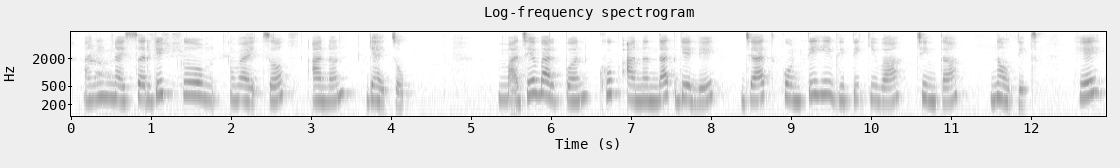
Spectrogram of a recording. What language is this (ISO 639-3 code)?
mar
